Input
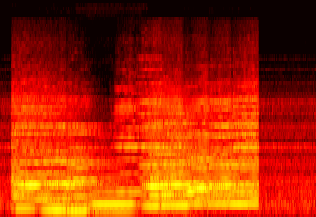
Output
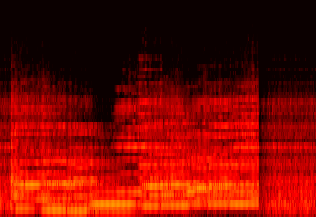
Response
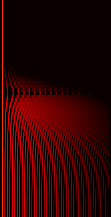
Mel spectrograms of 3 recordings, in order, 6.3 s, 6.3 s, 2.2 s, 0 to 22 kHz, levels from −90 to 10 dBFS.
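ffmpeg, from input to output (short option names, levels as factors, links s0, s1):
-af "equalizer=f=190:w=0.36:g=3,acompressor=threshold=0.02:ratio=4,tremolo=f=9.3:d=0.37,volume=0.668"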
